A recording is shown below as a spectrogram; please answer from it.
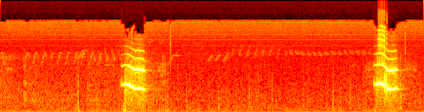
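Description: A bird calls twice, about two seconds in and again near the end: each call is a single short, loud, slightly falling note.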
